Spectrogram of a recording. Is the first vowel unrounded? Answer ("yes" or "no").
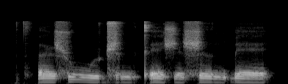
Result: yes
